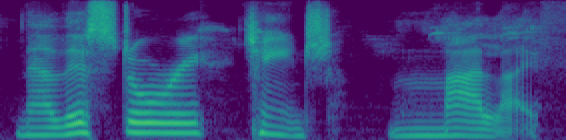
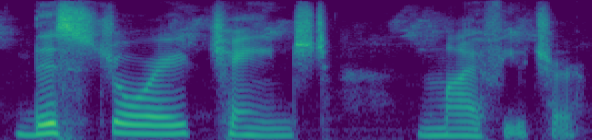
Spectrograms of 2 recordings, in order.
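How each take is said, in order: First: Said in the usual way. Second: Slow, with "this" leaned on and drawn out; stress on this. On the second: Shown as a demonstration. Telling listeners how the story changed her, stressing this. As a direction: weigh "This" heavily and slow the whole line down.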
